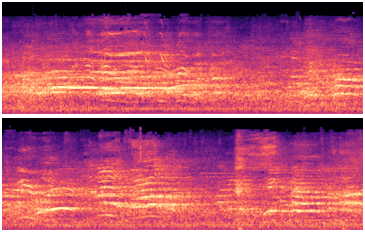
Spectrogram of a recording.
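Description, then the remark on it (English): A large crowd in Ellicott Square cheers and shouts, many voices blending into a loud, steady roar that holds for about eleven seconds, with scattered higher-pitched yells rising above it. “I don't think we've ever had a crowd this big in Ellicott Square.”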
